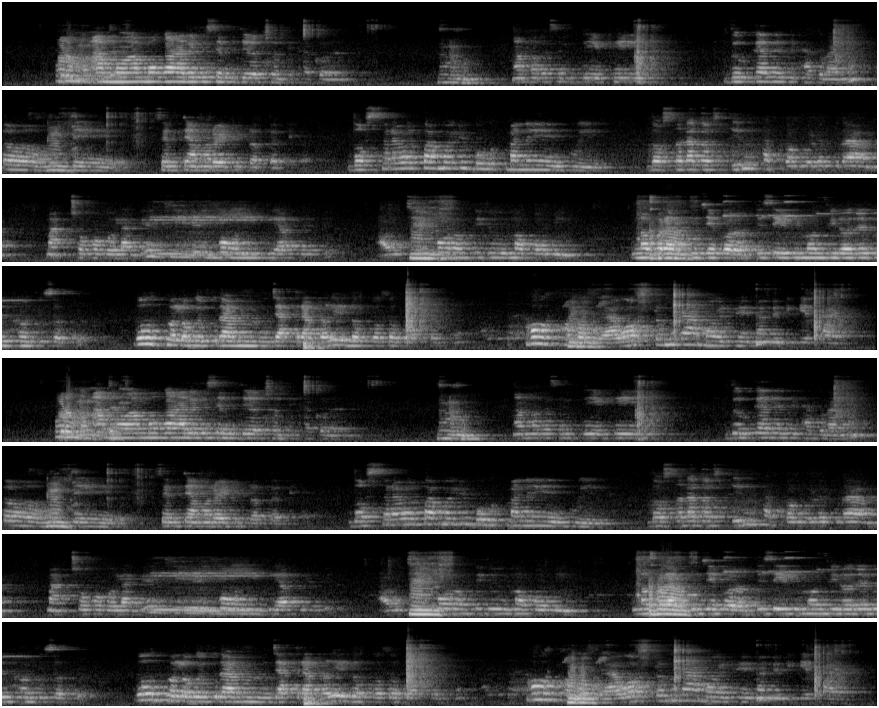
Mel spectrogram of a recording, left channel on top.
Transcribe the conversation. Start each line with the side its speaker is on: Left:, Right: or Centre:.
Right: ବଡ
Left: ହଁ
Right: ମନ୍ଦିର
Left: ଆମ ଆମ ଗାଁରେ ବି ସେମତି ଅଛନ୍ତି ଠାକୁରାଣୀ।
Right: ହଁ।
Left: ଆମର ସେମତି ଏଠି ଦୁର୍ଗା ଦେବୀ ଠାକୁରାଣୀ। ତ
Right: ହୁଁ
Left: ସେ ସେମତି ଆମର ଏଠି ପ୍ରତ୍ୟକ୍ଷ। ଦଶରା ବେଳକୁ ଆମ ଏଇଠି ବହୁତ୍ ମାନେ ହୁଏ ଦଶରା ଦଶ ଦିନ୍ ଠାକୁରଙ୍କର ପୁରା ମାଛ ଭୋଗ ଲାଗେ <unintelligible> ଦିଆ ହୁଏ ବି ଆଉ
Right: ହୁଁ
Left: ଯିଏ କରନ୍ତି ଯୋଉ ନବମୀ ନବରାତ୍ରି।
Right: ହଁ
Left: ଯିଏ କରନ୍ତି ସେଇଠି ମନ୍ଦିରରେ ରୁହନ୍ତି ସବୁ। ବହୁତ୍ ଭଲ ହୁଏ ପୁରା ଯାତ୍ରା ଭଳି ଲୋକ ସବୁ ଆସନ୍ତି। ବହୁତ୍ ଭଲ
Right: ହୁଁ
Left: ହୁଏ ଆଉ ଅଷ୍ଟମୀ ଟା ଆମ ଏଠି ମାନେ ଟିକେ <unintelligible>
